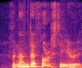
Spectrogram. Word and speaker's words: Forestieri: You said his name wrong. – Fernando Forestieri.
